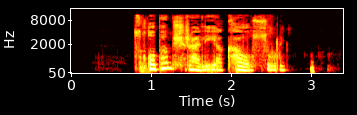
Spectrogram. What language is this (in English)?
Georgian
